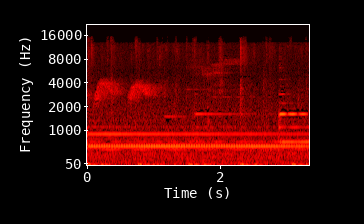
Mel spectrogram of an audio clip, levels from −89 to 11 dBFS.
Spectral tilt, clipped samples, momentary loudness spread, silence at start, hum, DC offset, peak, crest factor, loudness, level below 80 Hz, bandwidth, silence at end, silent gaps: -2.5 dB/octave; under 0.1%; 4 LU; 0 s; none; under 0.1%; -28 dBFS; 12 dB; -41 LUFS; -58 dBFS; 15.5 kHz; 0 s; none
